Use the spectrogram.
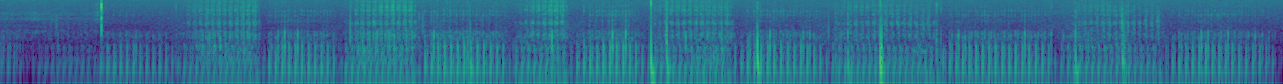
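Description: A cat purrs steadily, a continuous low rumbling drone pulsing in a slow rhythm of breaths, with a few faint clicks and snuffles, and no one speaking.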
